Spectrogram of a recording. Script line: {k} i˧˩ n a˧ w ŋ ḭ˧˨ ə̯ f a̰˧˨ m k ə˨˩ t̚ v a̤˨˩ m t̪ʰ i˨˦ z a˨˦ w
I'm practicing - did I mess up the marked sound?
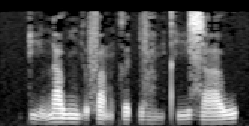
no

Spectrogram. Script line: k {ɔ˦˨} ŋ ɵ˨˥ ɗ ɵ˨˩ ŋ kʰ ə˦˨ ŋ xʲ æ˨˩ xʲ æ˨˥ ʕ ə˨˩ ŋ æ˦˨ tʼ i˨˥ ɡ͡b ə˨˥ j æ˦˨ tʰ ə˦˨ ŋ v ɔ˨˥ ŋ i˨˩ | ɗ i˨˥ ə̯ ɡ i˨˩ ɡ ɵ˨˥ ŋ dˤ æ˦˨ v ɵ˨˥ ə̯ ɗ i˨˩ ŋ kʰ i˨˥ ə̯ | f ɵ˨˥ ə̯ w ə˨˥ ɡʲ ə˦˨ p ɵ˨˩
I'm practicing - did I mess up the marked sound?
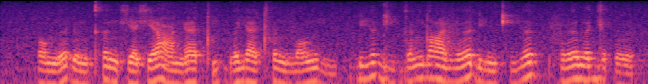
yes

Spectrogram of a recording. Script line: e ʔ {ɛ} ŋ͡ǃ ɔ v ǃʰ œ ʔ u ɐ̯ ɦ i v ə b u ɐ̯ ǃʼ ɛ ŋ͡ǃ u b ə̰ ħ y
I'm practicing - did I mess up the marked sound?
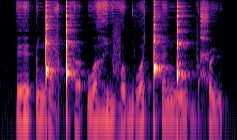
yes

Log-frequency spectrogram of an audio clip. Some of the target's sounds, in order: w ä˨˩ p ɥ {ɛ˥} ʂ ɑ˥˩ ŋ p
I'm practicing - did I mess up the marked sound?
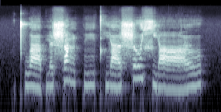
yes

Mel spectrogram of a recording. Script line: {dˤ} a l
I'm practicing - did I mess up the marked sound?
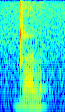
yes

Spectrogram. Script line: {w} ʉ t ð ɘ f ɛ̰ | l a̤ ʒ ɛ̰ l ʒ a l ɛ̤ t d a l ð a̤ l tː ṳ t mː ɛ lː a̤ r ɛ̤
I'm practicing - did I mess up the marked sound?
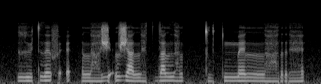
yes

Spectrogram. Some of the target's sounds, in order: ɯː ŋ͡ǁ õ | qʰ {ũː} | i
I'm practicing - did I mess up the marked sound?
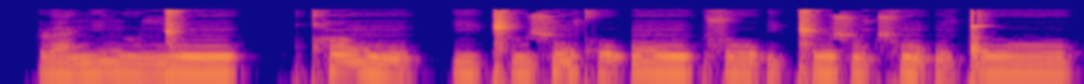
no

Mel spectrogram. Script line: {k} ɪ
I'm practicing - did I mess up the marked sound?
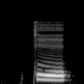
no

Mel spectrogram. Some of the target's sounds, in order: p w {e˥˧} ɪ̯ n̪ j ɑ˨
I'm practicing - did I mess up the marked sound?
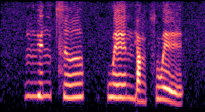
yes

